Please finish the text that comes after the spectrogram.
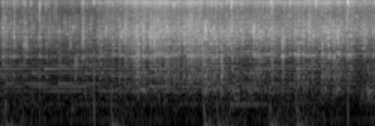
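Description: Green chilies and curry leaves fry in hot oil for a dhaba-style dal, a steady close sizzle with sharp crackles and occasional utensil clinks and stirring thuds, no voices.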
